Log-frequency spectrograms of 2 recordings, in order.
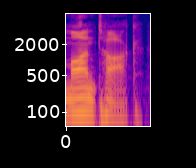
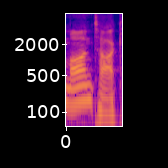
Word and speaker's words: Montalk: we talk with Tom Montalk. And that is spelled Montalk, like talk, like you're talking, just so you don't get that confused with the Tauk. So anyway, Tom Montalk is our guest tonight,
